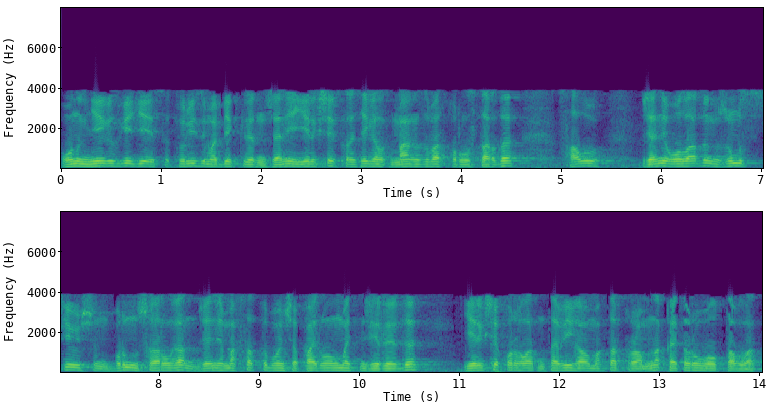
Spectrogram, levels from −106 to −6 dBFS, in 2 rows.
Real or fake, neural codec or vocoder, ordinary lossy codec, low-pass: real; none; AAC, 16 kbps; 7.2 kHz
